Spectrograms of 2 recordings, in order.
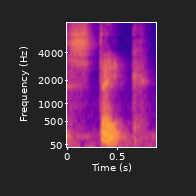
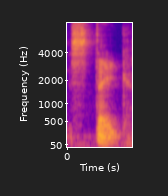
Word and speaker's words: steak: stake rhyme with cake break and steak rhyme with cake remember this is steak not stick it's steak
